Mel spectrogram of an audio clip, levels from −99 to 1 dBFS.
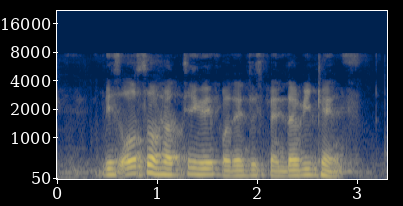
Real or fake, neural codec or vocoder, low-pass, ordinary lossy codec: fake; codec, 16 kHz, 2 kbps, FreqCodec, larger model; none; none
